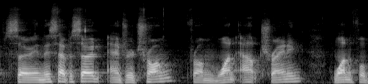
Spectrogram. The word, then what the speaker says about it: Truong: Andrew Truong, is that how you pronounce it? Yeah. Truong, welcome to the Flight Path, my friend.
